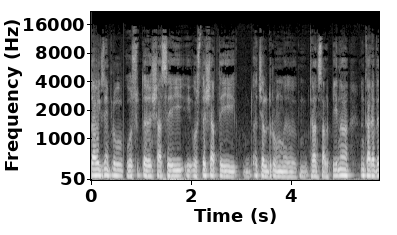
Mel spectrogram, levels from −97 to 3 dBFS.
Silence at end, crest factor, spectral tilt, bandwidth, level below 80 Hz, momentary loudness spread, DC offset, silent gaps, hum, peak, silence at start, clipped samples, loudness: 0 s; 12 dB; -6.5 dB/octave; 12.5 kHz; -34 dBFS; 6 LU; under 0.1%; none; none; 0 dBFS; 0 s; under 0.1%; -14 LUFS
